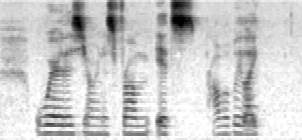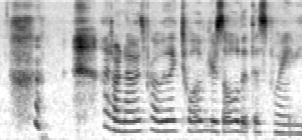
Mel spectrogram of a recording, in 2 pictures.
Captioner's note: laughs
